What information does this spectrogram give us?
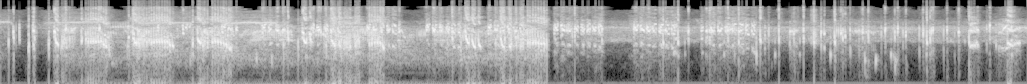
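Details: Lure recording of swiftlets, played to draw the birds in: a continuous, crowded twittering of high, shrill chirps, thick for the first three seconds, then thinning into quicker separate clicks and squeaks.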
